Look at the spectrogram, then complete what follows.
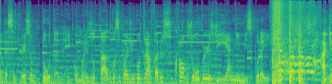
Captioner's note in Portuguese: gente estranha gritando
